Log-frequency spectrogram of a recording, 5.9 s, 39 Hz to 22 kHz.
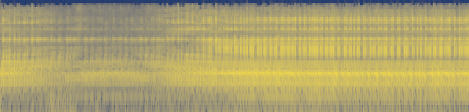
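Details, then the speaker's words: Rebuilt K&B 40 model 4011 glow engine (new bearings, ring, gaskets, hand-honed, ~12 oz run) on 10% nitro plus 4% castor with a 10x6 prop, peaking around 12,800 rpm. Holds a high, steady scream at full throttle without sagging. Exhaust leaks at the muffler. "so at least I'm going to believe the health of this motor is pretty solid so let's see what we got here"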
